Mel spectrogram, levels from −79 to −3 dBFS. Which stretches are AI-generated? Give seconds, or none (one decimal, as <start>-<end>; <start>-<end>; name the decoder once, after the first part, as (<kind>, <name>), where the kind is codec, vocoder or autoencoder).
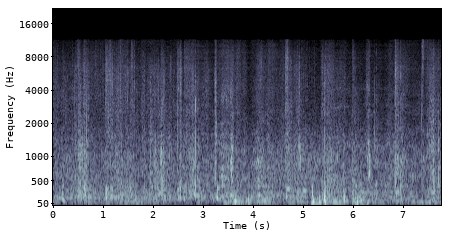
2.5-4.5 (codec, SNAC); 5.5-7.8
